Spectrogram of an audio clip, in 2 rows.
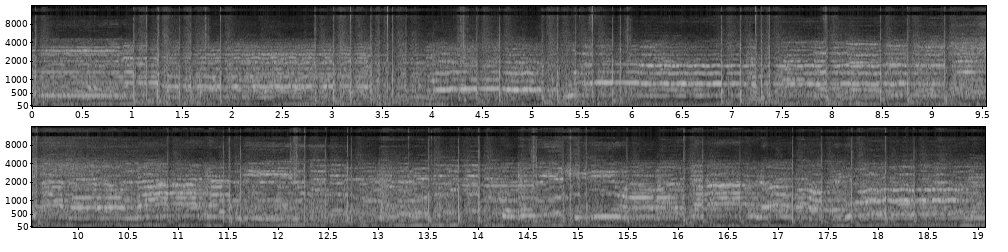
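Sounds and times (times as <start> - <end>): fireworks bursting and crackling: 0.0 - 19.0
music with held melodic notes: 0.0 - 19.0.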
